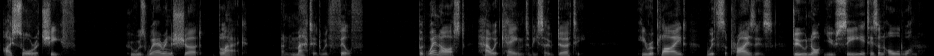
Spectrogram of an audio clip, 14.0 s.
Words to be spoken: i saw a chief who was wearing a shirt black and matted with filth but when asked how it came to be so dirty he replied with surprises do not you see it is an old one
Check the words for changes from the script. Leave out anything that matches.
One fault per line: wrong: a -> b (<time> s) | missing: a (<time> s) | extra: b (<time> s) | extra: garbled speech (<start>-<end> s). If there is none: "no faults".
no faults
